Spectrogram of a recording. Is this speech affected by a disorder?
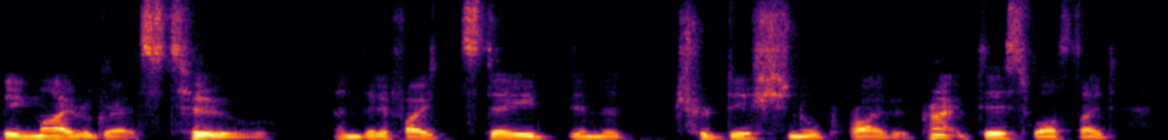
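No.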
